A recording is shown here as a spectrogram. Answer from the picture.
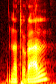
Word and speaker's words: natural: Also, if you look at number 8, natural is the syllable stress. The stressed syllable is on the first one. In Spanish, it's at the end. Natural. That's where the intonation goes up.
